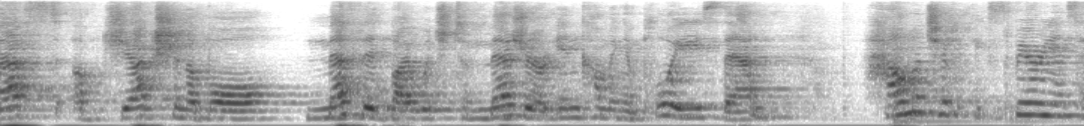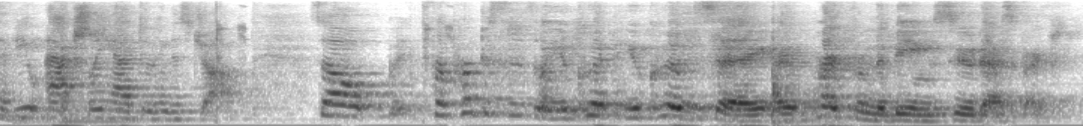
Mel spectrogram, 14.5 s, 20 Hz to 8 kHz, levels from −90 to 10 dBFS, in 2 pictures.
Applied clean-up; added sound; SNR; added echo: neural separator model SepFormer DNS4.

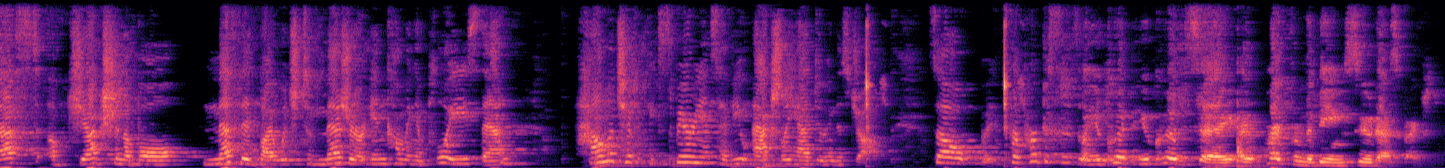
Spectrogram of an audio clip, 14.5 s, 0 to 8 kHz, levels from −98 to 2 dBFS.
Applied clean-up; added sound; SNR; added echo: classical method WPE with log-MMSE.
